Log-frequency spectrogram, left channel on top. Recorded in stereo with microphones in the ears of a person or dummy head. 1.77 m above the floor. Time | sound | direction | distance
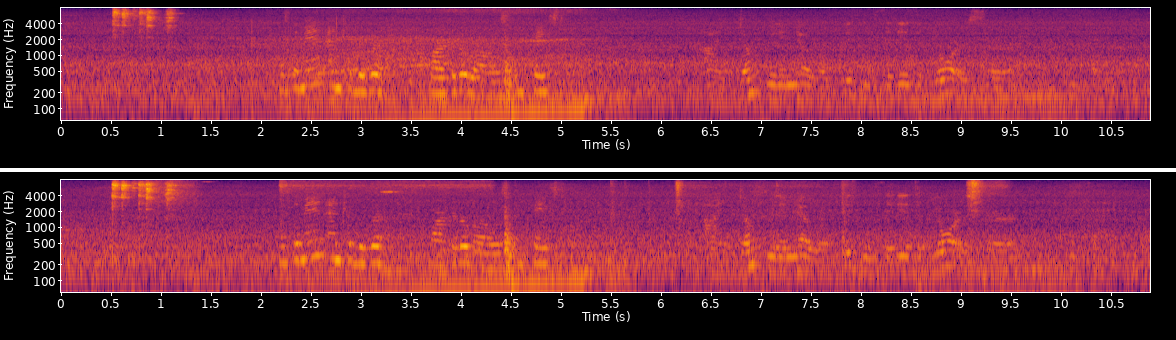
0.5 | cutlery clinking | 30° right (ahead or behind) | 1.2 m
2.2 | a woman speaking | 45° left (ahead or behind) | 0.9 m
4.4 | knocking | 10° right (ahead or behind) | 0.7 m
6.4 | a woman speaking | 10° left (ahead or behind) | 0.7 m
